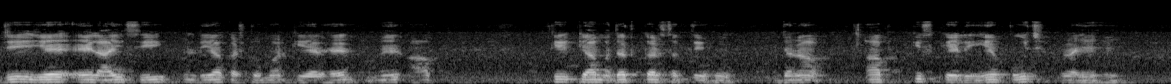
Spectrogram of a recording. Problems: constant background noise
